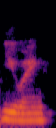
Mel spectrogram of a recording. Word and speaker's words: Ewing: all the time but if you've ever watched dallas you know south fork ranch that's how you pronounce it or if you know the famous basketball player patrick ewing that's my last name but before i got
